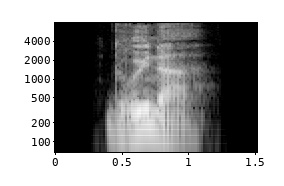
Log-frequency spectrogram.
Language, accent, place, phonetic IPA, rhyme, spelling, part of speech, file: German, Germany, Berlin, [ˈɡʁyːnɐ], -yːnɐ, Grüner, noun, De-Grüner.ogg
- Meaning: green (member of an environmentalist party; supporter of green politics), environmentalist (male or of unspecified gender)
